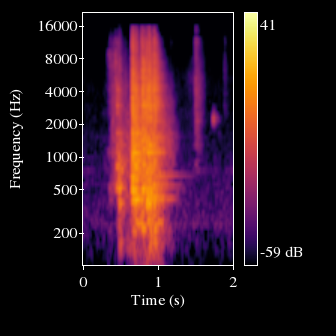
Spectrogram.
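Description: An enamel tray scraping and clattering as it is slid across the painting table, with a little metallic ring, followed by two light knocks.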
